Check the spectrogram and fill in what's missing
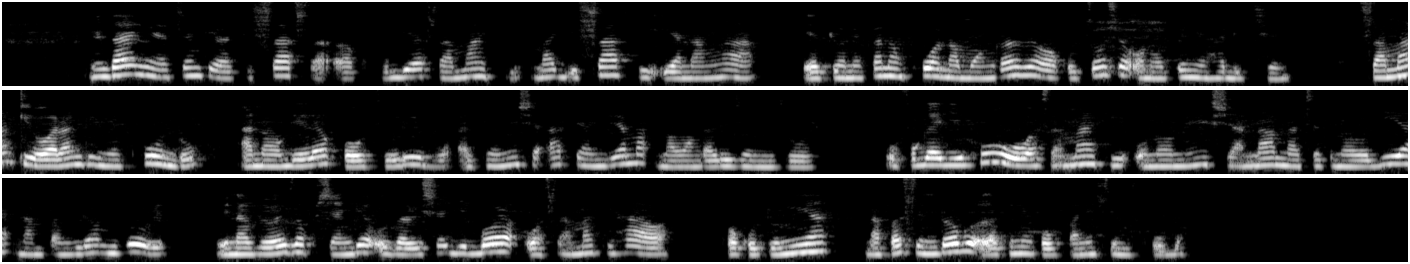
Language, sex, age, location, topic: Swahili, female, 25-35, Dar es Salaam, agriculture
